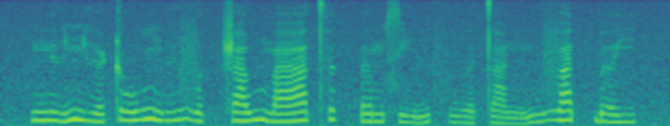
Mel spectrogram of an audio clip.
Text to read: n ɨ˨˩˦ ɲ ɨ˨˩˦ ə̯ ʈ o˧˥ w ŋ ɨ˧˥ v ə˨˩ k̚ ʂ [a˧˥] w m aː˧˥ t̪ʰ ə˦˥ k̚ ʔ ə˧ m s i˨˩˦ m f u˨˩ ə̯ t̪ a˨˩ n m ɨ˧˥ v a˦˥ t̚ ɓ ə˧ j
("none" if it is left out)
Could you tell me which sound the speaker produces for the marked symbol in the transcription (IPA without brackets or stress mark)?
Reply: a˧˥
